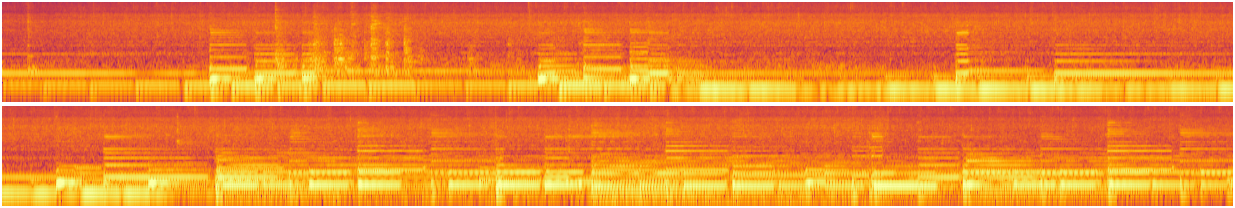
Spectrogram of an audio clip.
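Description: Background music of plucked-string notes over a steady sizzle of tomatoes, green chillies and masala frying in oil in an aluminium pot.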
